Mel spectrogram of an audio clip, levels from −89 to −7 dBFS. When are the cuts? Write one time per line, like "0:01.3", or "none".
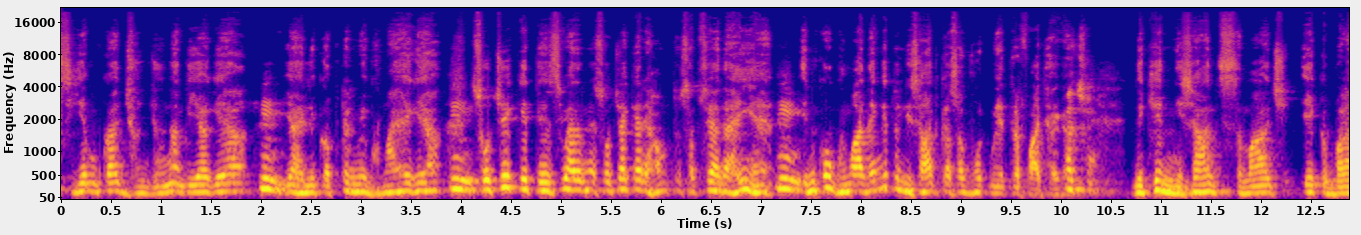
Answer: none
